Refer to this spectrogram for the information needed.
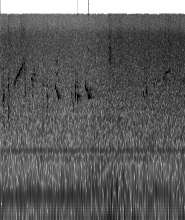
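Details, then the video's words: A young yellow-vented bulbul only just learning to sing gives scattered, thin chirps and short upslurred notes, soft and unformed, over steady background hiss and a low hum. "Suara Burung Trucukan Yang Baru Belajar Berbunyi"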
